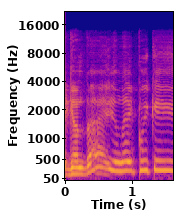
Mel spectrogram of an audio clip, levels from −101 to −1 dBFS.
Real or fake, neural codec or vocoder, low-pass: fake; codec, 32 kHz, 1.9 kbps, SNAC; 14.4 kHz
